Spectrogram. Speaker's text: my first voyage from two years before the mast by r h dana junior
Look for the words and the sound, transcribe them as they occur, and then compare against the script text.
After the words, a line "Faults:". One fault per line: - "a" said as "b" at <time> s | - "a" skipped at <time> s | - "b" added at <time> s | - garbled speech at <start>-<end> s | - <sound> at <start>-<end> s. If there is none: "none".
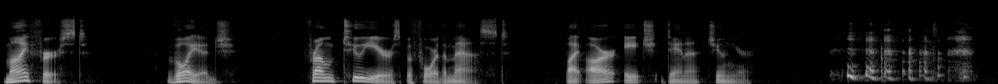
my first voyage from two years before the mast by r h dana junior
Faults:
- laugh at 8.3-9.8 s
